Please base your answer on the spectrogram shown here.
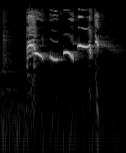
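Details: Magpie-robin song used to prompt singing: a harsh burst opens into a sequence of clear, slurred whistles, four loud notes within two seconds, ending with a short scratchy note.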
